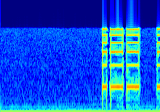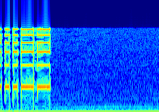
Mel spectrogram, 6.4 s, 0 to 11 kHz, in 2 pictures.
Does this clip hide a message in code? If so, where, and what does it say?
Yes: Morse code from 2.0 to 4.2 s, heard as a keyed tone, about 15 wpm, spaced as for 13 wpm, 750 Hz. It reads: W3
